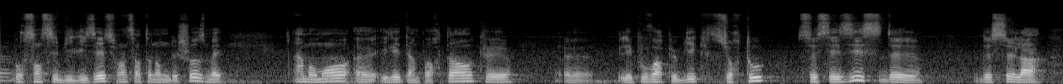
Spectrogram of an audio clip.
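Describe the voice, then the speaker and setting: A man talks at a fairly slow pace with a medium pitch and ordinary pitch variation. He leaves long, frequent pauses. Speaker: association president, TV guest. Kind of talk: TV interview. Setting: TV studio. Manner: hesitant, many fillers.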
